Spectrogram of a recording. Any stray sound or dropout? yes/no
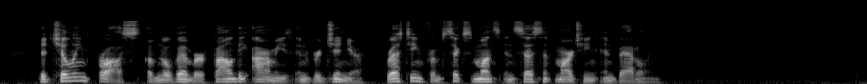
no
